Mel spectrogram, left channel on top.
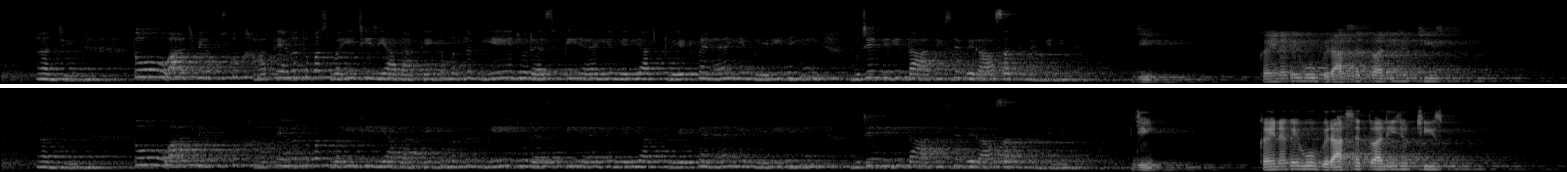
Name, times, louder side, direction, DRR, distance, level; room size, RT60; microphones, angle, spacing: voice 1, 0.4-10.8, left 2 dB, 35° left, 2 dB, 0.6 m, -42 dB
voice 2, 12.6-14.4, right 6 dB, 75° right, 11 dB, 0.4 m, -34 dB
11.0 x 3.8 x 6.4 m, 2.9 s
head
